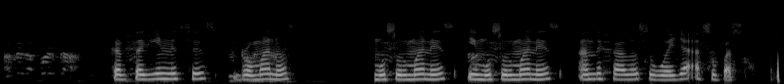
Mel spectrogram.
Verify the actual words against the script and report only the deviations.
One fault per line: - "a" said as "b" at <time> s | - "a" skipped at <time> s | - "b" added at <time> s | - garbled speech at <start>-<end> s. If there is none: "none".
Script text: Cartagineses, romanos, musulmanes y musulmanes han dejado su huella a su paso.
none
